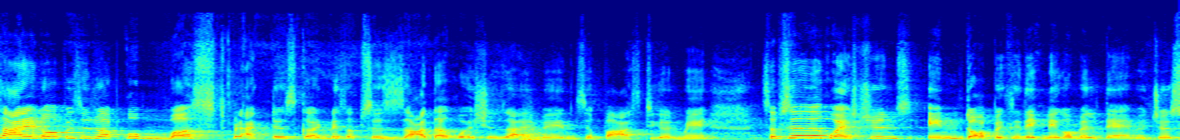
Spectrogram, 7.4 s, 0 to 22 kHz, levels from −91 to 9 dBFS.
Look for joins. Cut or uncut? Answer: cut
